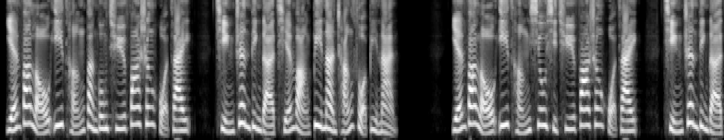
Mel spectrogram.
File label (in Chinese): 女53 广播 火灾提示, 国语女声配音; 省台女配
